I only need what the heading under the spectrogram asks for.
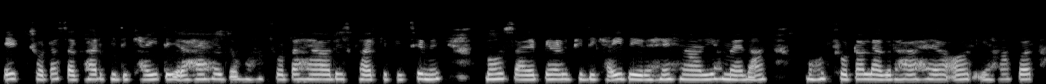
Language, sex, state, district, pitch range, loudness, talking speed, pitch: Hindi, female, Chhattisgarh, Sarguja, 225-235 Hz, -17 LUFS, 220 wpm, 230 Hz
